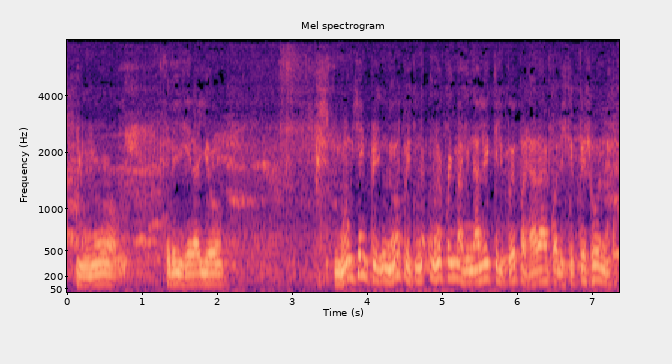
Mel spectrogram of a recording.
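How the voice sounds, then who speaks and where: The pitch rises and falls in an ordinary way at a moderate pace. Noticeable noise sits in the background. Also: man. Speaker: former cemetery worker. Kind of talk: interview. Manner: halting.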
